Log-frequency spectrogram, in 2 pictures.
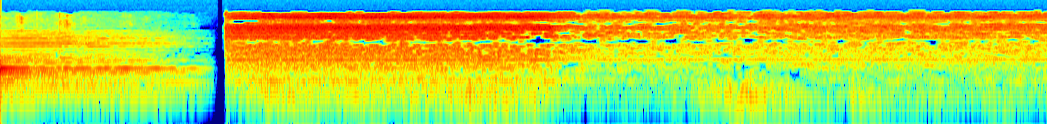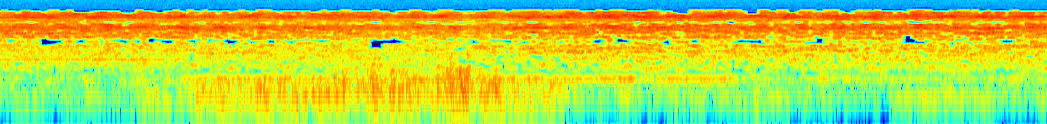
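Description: Background music cuts off about a second in. Then comes a steady machine noise, a grainy hiss that starts suddenly, loud at first and easing after a couple of seconds: a round electric vibrating sieve running with a tray heaped with small dark seeds.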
